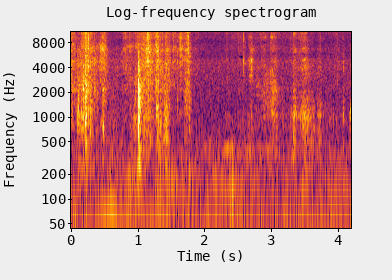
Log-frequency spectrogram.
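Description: Thin handwritten pages of an open paper notebook lying on a desk are lifted and turned with the fingertips, rubbing and flipping paper against paper. Soft, bright rustles and crinkly swishes come and go, with one sharper flip near the one-second mark, over a quiet background.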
